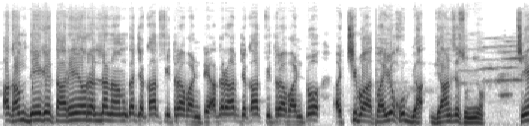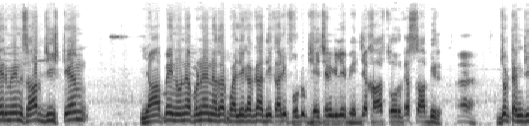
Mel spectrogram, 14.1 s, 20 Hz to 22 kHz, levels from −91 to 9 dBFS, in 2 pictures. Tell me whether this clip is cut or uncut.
cut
